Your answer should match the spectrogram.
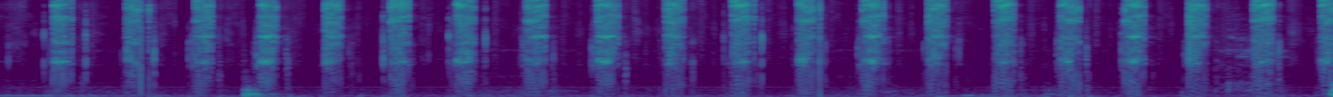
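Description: Socket ratchet wrench clicking in short, even bursts, about two a second, as a bolt that came undone easily is wound out by hand.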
